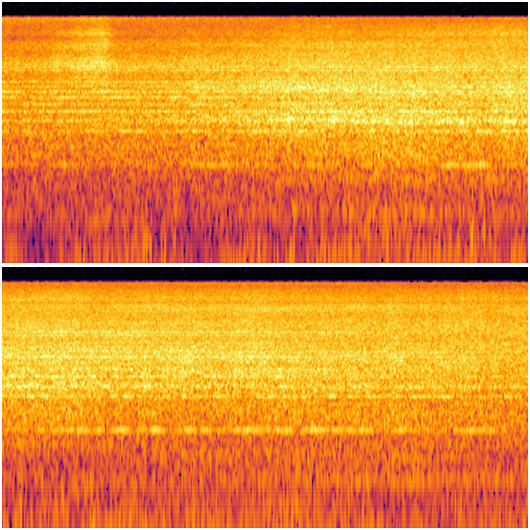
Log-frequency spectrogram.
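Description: Electric-locomotive-hauled freight train running past, its rumble and wheel-on-rail noise building over the first few seconds and then holding steady, with a steady high whine over it.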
